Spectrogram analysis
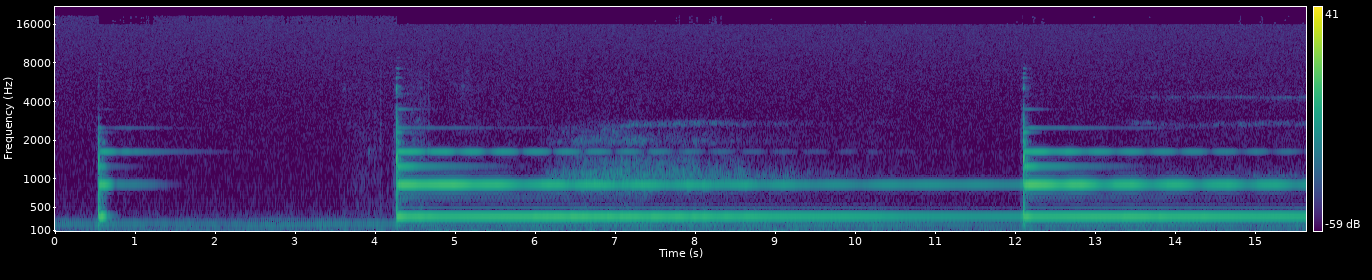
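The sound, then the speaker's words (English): A meditation bell is struck three times as the settling-in introduction to a meditation: a soft, brief first tap, then two full, ringing strikes several seconds apart, each sustaining a steady, pure tone over a low hum. “So if you want to find a comfortable position, I'll start with three sounds of the bell, the usual settling in introduction, and then we can begin.”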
